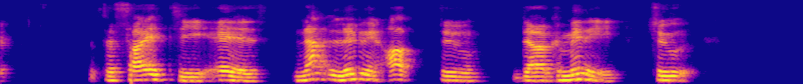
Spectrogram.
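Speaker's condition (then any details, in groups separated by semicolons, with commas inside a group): Primary progressive multiple sclerosis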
